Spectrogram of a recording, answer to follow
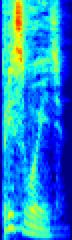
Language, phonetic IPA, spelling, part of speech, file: Russian, [prʲɪsˈvoɪtʲ], присвоить, verb, Ru-присвоить.ogg
- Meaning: 1. to appropriate; to claim or use something as property especially when it belongs to someone else 2. to give, to confer (on), to award (to) 3. to assign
